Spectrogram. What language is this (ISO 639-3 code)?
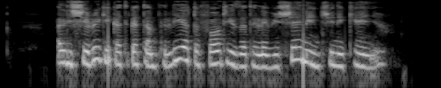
swa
